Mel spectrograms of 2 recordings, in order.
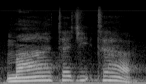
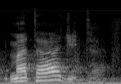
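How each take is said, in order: First: The first vowel is drawn out long. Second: The first vowel is short. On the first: It says someone died and the listener came. The speaker calls it wrong. "diikutkan ke intonasi orang Indonesia" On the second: It asks when the listener came. The speaker calls it right. "ma-nya pendek"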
